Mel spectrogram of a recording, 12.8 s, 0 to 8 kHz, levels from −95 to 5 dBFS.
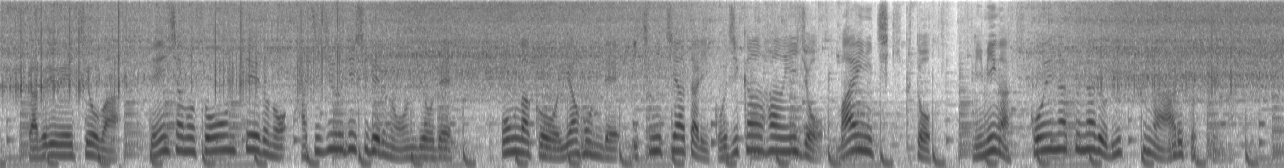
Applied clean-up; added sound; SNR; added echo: none; Rattle (instrument); 5 dB; none.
